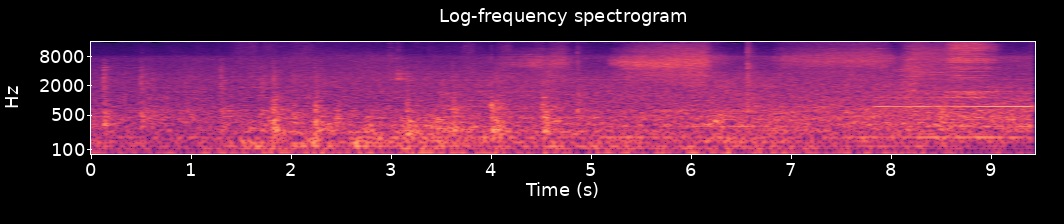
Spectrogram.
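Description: Kintetsu commuter train pulling into a station platform, its wheels knocking over rail joints, with a burst of hiss about five seconds in. About eight seconds in a steady high squeal sets in as it slows to a stop.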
